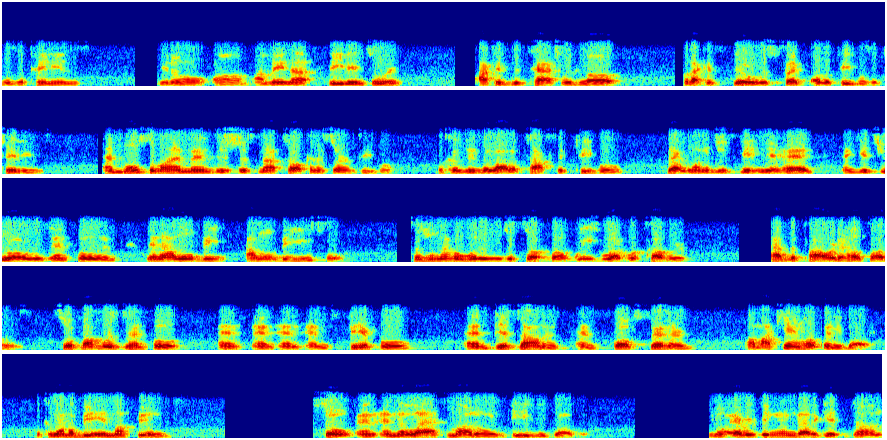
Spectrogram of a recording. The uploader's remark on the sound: from the 100 Pounders Phone Meeting, 6/13/23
